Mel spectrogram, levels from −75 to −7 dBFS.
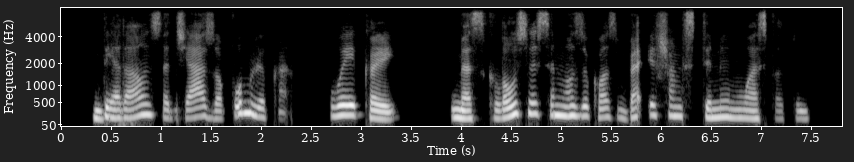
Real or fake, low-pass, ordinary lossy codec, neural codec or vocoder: fake; 7.2 kHz; Opus, 24 kbps; codec, 16 kHz, 0.5 kbps, X-Codec, HuBERT features, trained on balanced general audio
